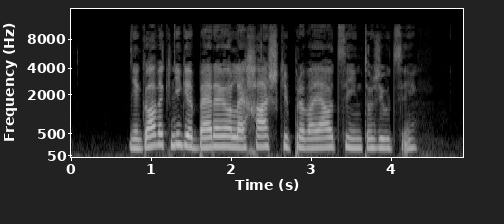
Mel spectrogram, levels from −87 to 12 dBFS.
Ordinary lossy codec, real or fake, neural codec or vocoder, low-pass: MP3, 48 kbps; fake; vocoder, 44.1 kHz, 128 mel bands, Pupu-Vocoder; 14.4 kHz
